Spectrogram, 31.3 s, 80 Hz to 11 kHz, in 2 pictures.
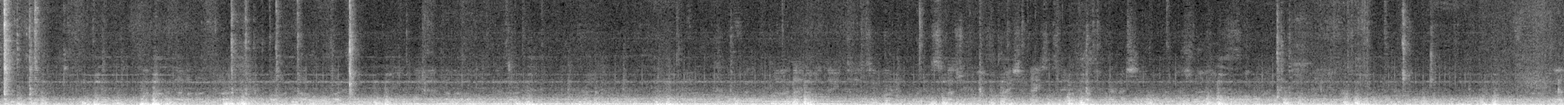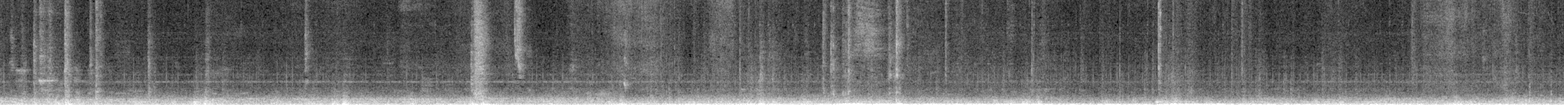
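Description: Running noise of a JR 183 series electric train heard from inside the passenger car: a steady low rumble with scattered sharp clicks from the wheels and track, and a steady hum for a few seconds near the start.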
